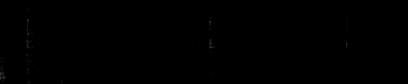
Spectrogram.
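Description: Near silence with three faint, short clicks: a snap-off utility knife's blade being set against the plastic bed of a model railway track.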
